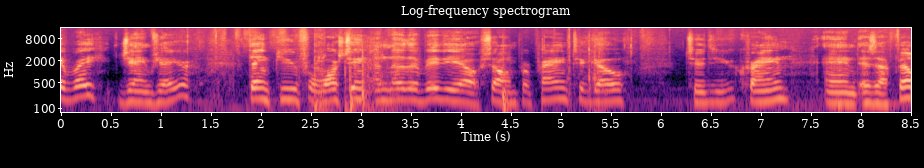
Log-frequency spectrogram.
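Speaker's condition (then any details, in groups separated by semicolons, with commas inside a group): ALS; bulbar-upper onset, tongue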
